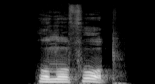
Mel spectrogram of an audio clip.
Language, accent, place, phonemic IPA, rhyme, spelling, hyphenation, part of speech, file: German, Germany, Berlin, /homoˈfoːp/, -oːp, homophob, ho‧mo‧phob, adjective, De-homophob.ogg
- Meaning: homophobic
